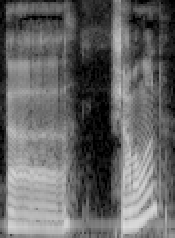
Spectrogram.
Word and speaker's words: Shyamalan: Night Shyamalan?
